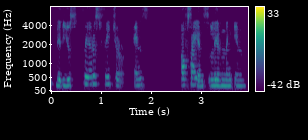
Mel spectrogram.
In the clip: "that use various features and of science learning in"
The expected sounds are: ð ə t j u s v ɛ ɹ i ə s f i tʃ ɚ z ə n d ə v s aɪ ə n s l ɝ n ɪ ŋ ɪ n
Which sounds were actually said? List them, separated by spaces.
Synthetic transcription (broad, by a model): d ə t j u s f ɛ ɹ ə s f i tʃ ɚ ə n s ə f s aɪ ə n s l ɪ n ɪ ŋ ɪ n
